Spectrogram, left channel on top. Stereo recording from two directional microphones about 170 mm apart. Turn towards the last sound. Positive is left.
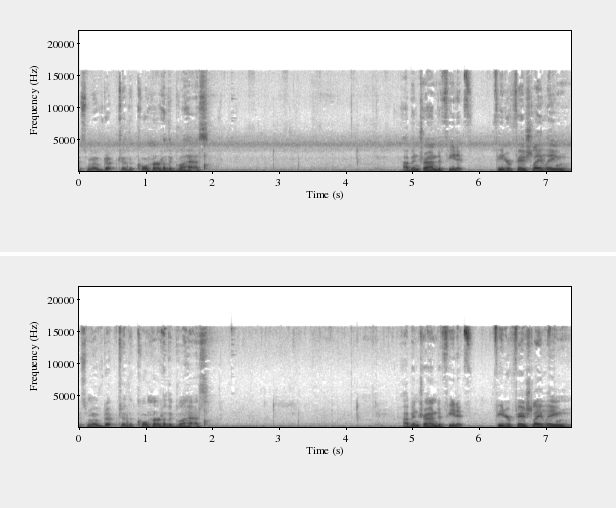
turn(degrees=0)  # may be behind; listen again after turning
